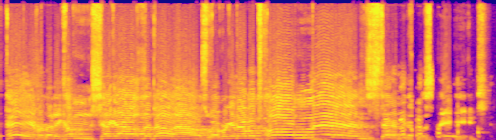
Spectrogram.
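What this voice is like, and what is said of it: Old-timey transatlantic announcer accent. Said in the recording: “like a transatlantic accent. ... It's like comedy from the 1930s.”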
